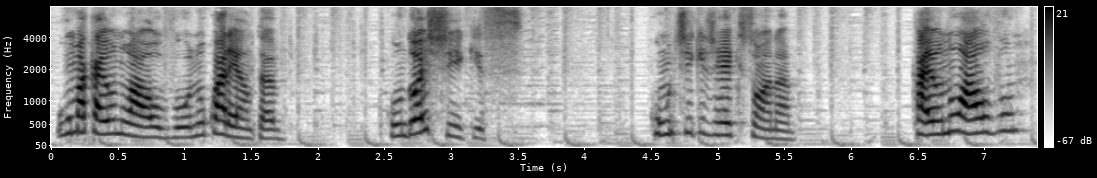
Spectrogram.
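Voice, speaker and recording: A woman's voice: high voice, animated, unhurried, long pauses, fairly bright tone, dry recording, soft background music. A woman hosting a live stream, commenting on a reality show and reading out viewer comments in a chatty, exclamatory way.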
